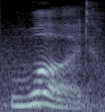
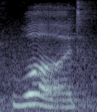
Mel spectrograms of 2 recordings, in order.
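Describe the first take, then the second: The two takes are said the same way.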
